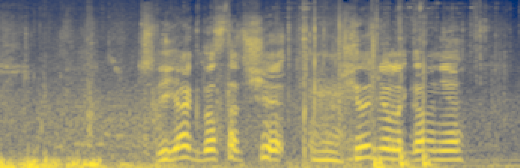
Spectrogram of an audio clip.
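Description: A man talks close to the microphone.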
